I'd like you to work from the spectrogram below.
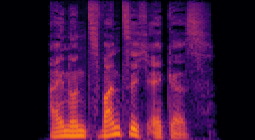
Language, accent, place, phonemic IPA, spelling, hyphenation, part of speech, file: German, Germany, Berlin, /ˌaɪ̯nʊntˈt͡svant͡sɪçˌ.ɛkəs/, Einundzwanzigeckes, Ein‧und‧zwanzig‧eckes, noun, De-Einundzwanzigeckes.ogg
- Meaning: genitive singular of Einundzwanzigeck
